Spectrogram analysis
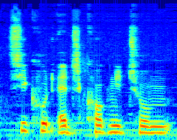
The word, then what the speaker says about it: cognitum: mask I learned that in Latin the C has to be pronounced like a k by the wayos xos cognitum cognitum perception plus 10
